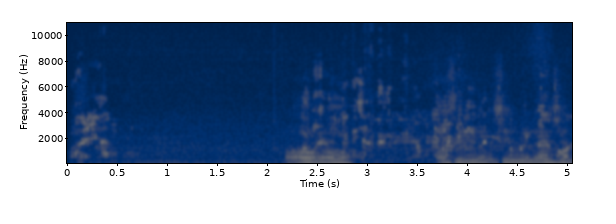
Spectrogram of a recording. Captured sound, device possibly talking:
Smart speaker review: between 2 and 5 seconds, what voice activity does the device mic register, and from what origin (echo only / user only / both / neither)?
both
